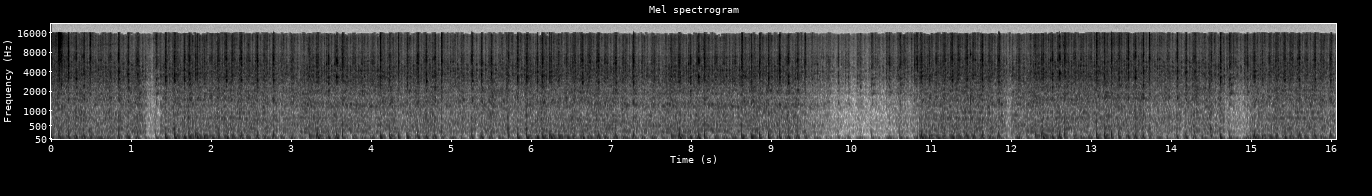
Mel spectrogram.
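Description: A tractor engine idling in the video game Lumberjacks Dynasty, a steady mid-pitched chugging rumble that runs throughout, dipping briefly near the middle, with no voices over it.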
